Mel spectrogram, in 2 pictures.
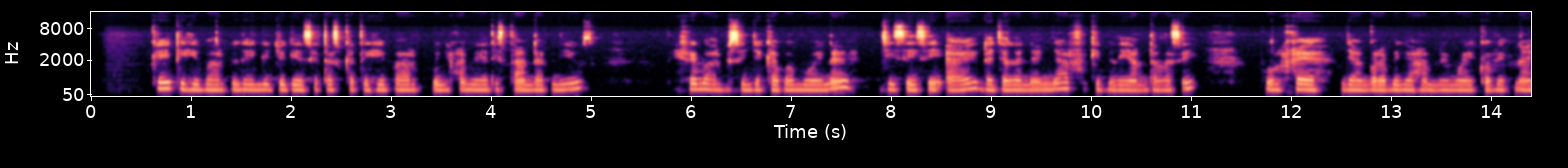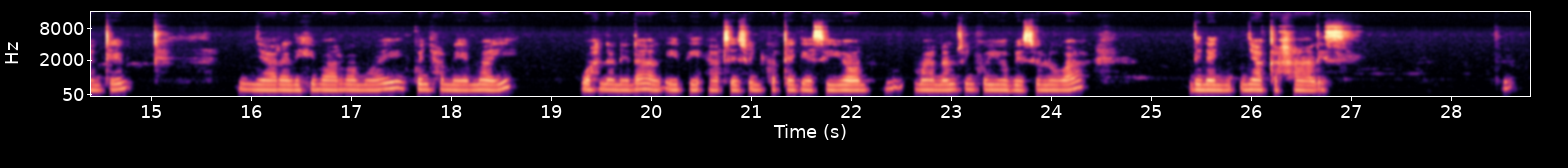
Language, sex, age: Wolof, female, 25-35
